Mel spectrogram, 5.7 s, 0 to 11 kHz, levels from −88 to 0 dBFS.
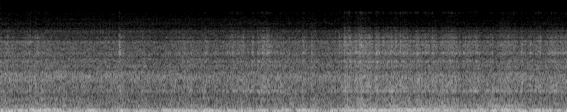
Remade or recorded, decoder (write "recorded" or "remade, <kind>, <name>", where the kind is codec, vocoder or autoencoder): recorded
